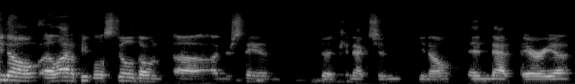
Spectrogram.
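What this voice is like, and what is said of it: Usual voice. Nothing is said of it.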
